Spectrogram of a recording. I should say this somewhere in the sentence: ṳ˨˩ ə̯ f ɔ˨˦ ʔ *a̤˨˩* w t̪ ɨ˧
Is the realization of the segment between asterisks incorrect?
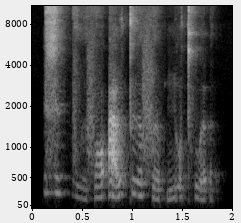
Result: yes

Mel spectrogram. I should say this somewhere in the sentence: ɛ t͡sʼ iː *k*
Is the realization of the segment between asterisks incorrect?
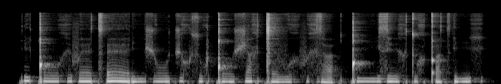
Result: yes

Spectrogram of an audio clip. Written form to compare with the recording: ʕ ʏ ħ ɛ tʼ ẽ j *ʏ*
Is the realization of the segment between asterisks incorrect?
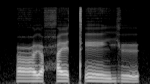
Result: no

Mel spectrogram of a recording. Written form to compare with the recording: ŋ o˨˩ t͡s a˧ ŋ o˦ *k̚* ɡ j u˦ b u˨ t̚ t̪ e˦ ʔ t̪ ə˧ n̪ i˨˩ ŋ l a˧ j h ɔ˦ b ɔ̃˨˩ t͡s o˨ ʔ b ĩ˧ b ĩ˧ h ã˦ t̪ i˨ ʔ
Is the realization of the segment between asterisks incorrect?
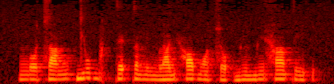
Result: no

